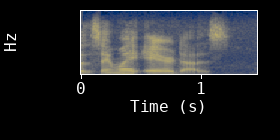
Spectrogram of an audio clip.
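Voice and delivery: pitch drops sharply on does. Teaching intonation at the end of a sentence: falling intonation on does. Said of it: "the intonation is really dropping".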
